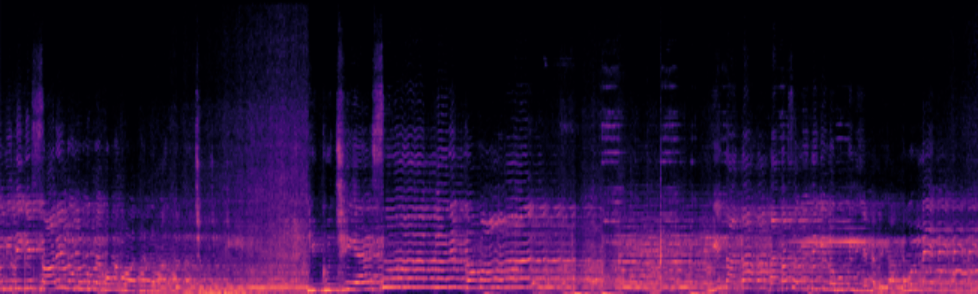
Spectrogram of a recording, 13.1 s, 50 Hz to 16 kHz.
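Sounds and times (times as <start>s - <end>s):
woman singing into a microphone: 0.0s - 3.4s, 4.0s - 12.9s
musical accompaniment: 1.1s - 13.0s.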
